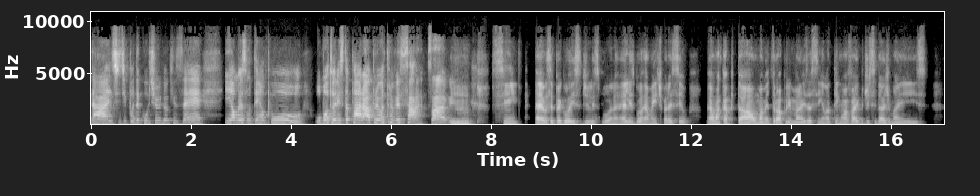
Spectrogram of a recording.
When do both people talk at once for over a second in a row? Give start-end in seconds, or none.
none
